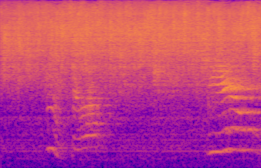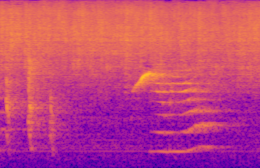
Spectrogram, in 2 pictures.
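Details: A one-year-old male pet Eclectus parrot clucking like a chicken: a run of short, mid-pitched harmonic clucks, some sliding slightly upward, then a brief higher rising note before a final cluck. The room is otherwise quiet.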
